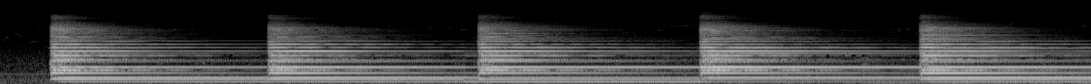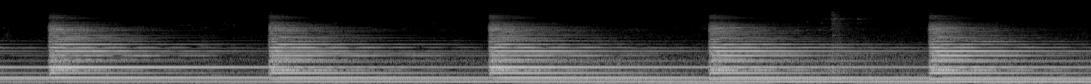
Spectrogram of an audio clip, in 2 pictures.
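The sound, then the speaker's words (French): A church bell in a French Basque village strikes the hour with ten slow, evenly spaced, resonant strokes. Each stroke rings on and overlaps the next, with no talk. “L'église, elle sonne deux fois l'heure ou une fois? Là, elle vient de sonner, elle va ressonner les coups de 10h ou pas?”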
